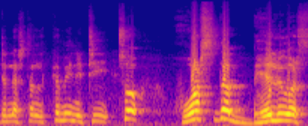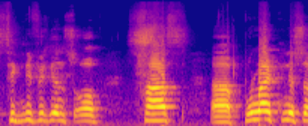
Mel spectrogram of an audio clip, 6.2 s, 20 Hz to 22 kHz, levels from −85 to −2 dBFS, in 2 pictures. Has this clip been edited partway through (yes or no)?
yes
